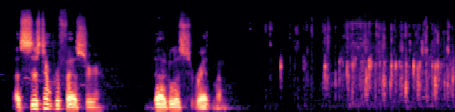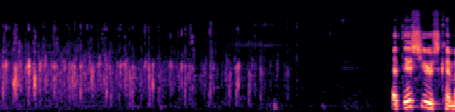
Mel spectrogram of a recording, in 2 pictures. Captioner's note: applause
